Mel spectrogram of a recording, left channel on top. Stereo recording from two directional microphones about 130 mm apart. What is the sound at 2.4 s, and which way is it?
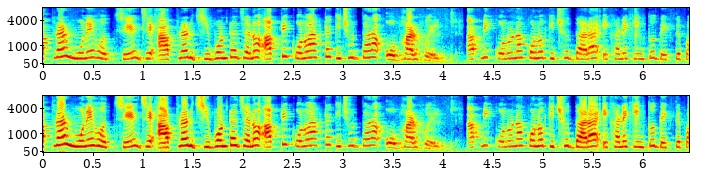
Speech, 25° left (ahead or behind).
